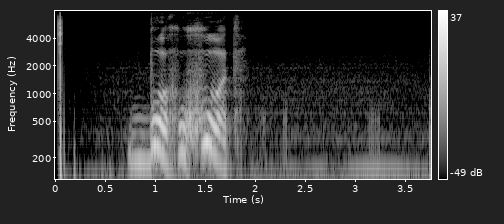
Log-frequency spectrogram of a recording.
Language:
Russian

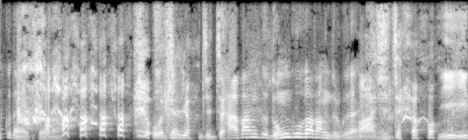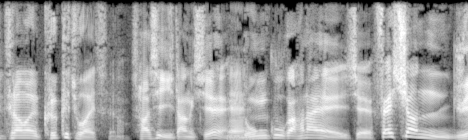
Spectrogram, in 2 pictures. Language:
Korean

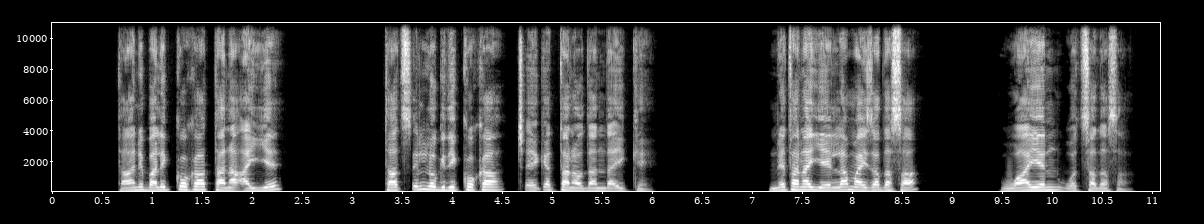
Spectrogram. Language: Gofa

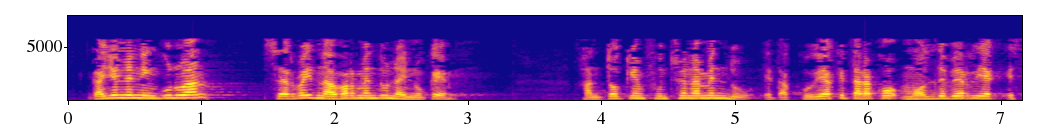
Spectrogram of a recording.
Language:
Basque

